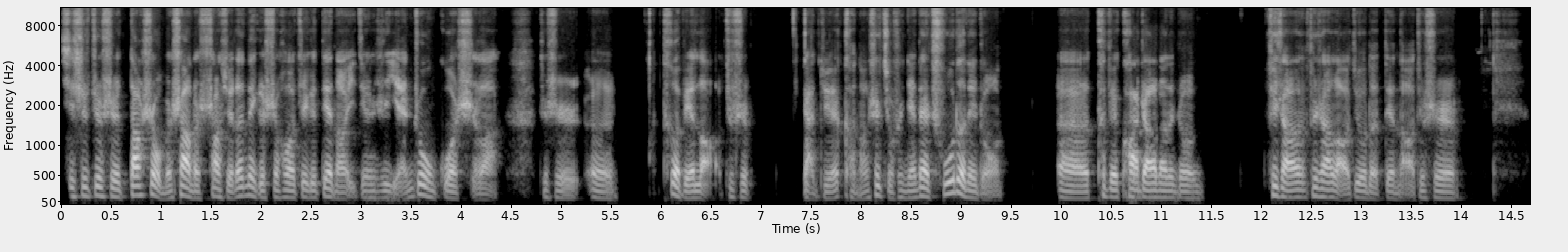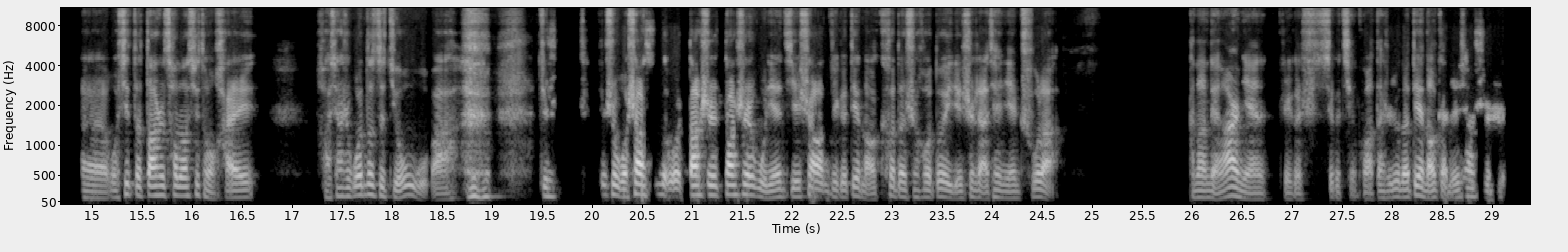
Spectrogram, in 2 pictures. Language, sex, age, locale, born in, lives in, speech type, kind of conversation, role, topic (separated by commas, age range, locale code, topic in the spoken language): Chinese, male, 30-34, zh-CN, China, Germany, conversation, unstructured, none, 你小时候最喜欢玩的游戏是什么？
